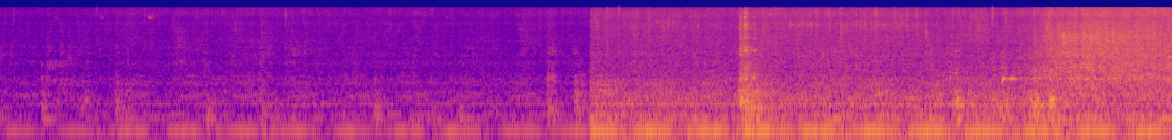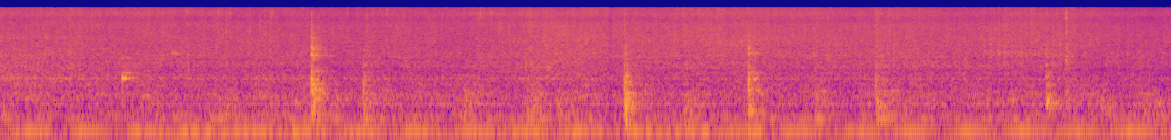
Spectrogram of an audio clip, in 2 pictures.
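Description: Vegetables frying in oil in a nonstick kadhai, stirred with a steel spoon that knocks and scrapes the pan now and then. The sizzle is faint at first and grows loud and hissing about ten seconds in, as raw cauliflower florets go into the hot masala.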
